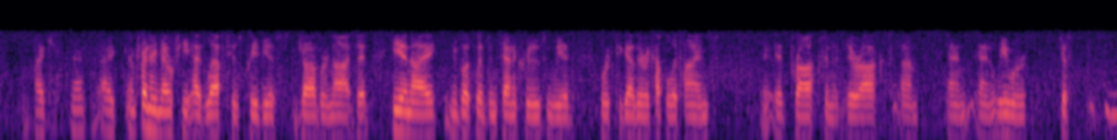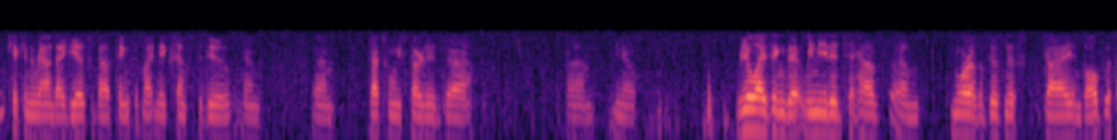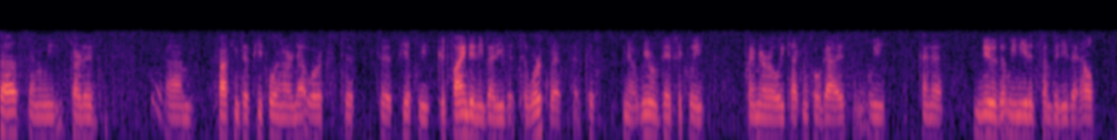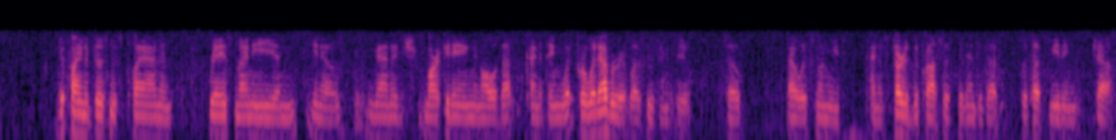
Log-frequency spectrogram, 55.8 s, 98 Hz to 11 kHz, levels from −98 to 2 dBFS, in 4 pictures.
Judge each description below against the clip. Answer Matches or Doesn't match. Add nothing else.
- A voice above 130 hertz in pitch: Doesn't match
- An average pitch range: Doesn't match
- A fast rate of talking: Doesn't match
